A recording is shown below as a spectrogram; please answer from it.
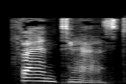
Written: phantast

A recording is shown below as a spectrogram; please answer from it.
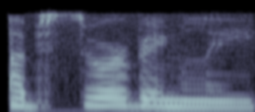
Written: absorbingly

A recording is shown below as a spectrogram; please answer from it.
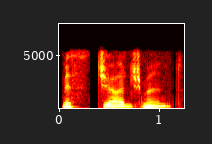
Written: misjudgment

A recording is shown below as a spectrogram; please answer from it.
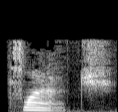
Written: flanch

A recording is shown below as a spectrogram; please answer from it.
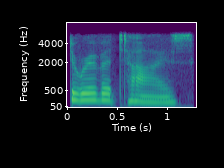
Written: derivatize

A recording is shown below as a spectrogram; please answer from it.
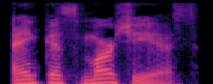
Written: Ancus Marcius

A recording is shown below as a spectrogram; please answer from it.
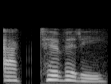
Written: activity

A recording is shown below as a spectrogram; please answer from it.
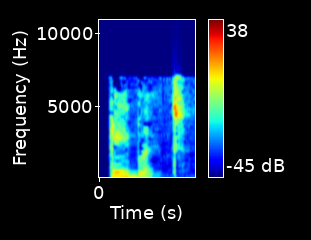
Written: gablet

